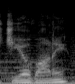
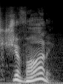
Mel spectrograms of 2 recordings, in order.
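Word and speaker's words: Giovanni: Uh, obviously all of us grew up pronouncing his name as Giovani.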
